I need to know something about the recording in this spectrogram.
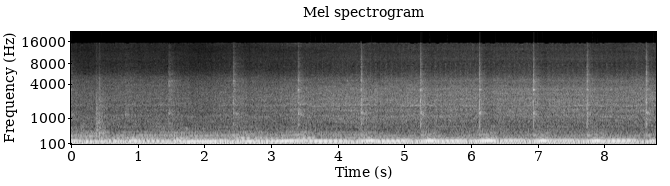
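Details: Honda Civic Si EP3 engine at an uneven, lumpy idle with a regular stumble about once a second from a dead cylinder; a valve was bent on the way home; a misfire from the bent valve.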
